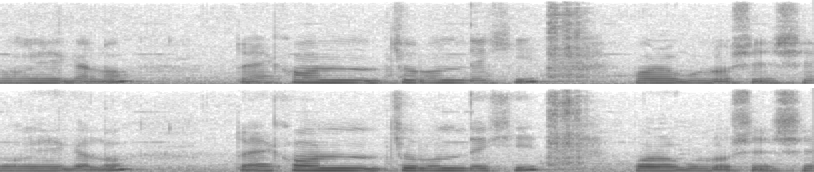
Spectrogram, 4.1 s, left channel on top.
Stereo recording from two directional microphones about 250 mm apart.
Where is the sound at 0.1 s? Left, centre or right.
Centre.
